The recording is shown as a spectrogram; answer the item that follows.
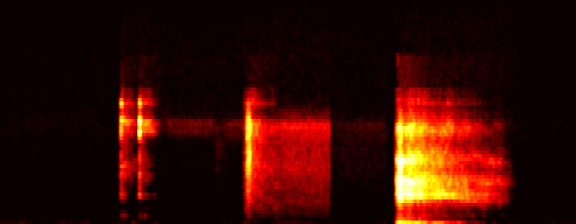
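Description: Faint computer keyboard and mouse clicks as a date is typed into a spreadsheet cell, then a short breathy vocal sound like a sigh about three seconds in, the loudest moment, fading out within a second.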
